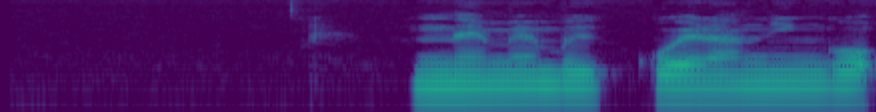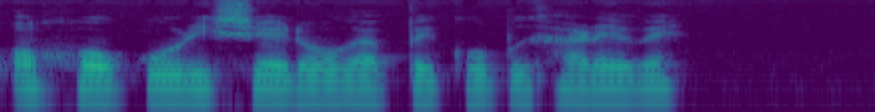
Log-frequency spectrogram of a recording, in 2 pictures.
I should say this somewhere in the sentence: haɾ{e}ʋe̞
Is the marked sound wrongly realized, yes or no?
no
